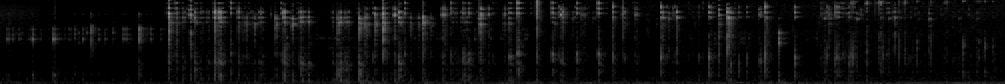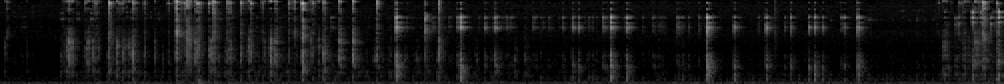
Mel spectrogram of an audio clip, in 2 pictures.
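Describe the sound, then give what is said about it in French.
Stones tapped and clicked against each other in an irregular, sparse rhythm of sharp, close knocks over a steady low hum, growing busier and denser midway through, with no voices. “On va mettre un, petit extrait de l'enregistrement de la pièce qu'on a fait pour euh, Verekia justement.”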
